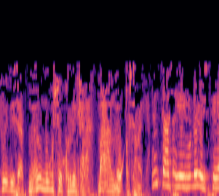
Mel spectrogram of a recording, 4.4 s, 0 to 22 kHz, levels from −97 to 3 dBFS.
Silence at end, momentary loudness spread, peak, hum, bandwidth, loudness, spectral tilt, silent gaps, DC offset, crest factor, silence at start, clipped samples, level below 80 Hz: 0 s; 10 LU; 0 dBFS; none; 6 kHz; -15 LUFS; -5.5 dB/octave; none; under 0.1%; 12 dB; 0 s; under 0.1%; -28 dBFS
